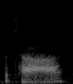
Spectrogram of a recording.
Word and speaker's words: Ptah: That's pronounced Ptah.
